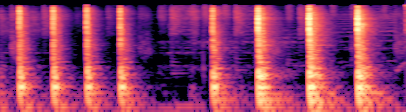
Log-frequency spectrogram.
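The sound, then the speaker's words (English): A hammer strikes a nail into a wall with a series of sharp, solid knocks, four quick blows, a brief pause, then four more in a steady rhythm, fairly loud. “I just need a nail and a hammer, and then I just literally like line it up on the wall exactly where I want, and then I just kind of do this.”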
